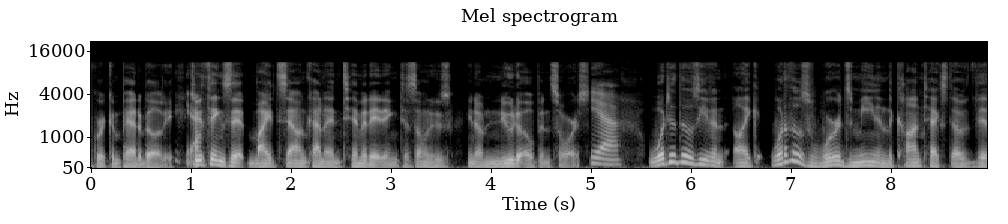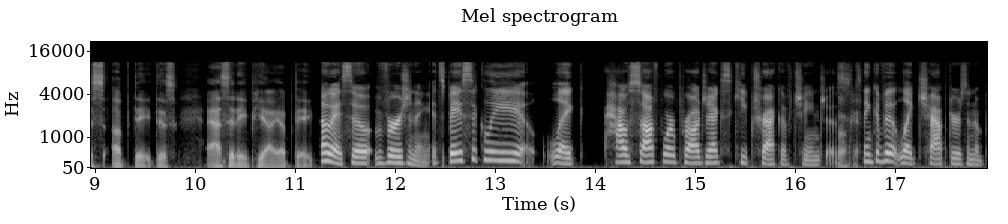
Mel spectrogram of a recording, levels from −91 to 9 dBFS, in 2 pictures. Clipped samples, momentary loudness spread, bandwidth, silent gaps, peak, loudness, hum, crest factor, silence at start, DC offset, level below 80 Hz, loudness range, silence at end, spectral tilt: under 0.1%; 11 LU; 12 kHz; none; -2 dBFS; -25 LUFS; none; 22 dB; 0 s; under 0.1%; -42 dBFS; 5 LU; 0.05 s; -5 dB/octave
